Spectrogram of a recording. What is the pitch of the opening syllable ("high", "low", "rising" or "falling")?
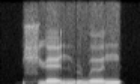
low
